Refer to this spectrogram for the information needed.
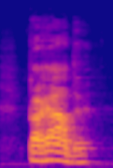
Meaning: a parade; a festive or ceremonial procession
- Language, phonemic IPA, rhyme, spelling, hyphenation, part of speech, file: Dutch, /ˌpaːˈraː.də/, -aːdə, parade, pa‧ra‧de, noun, Nl-parade.ogg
